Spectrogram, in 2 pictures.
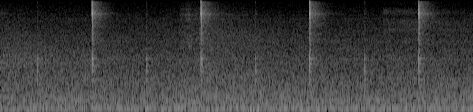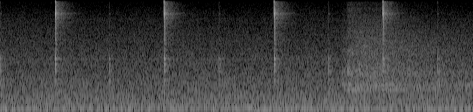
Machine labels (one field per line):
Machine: valve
